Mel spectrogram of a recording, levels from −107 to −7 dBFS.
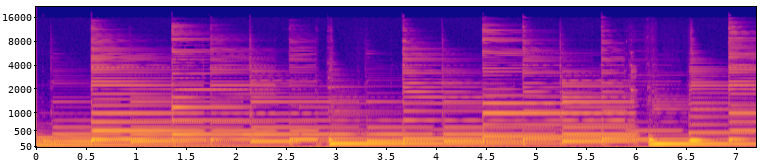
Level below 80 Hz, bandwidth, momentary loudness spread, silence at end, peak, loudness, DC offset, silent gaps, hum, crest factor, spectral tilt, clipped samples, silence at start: -46 dBFS; 13.5 kHz; 8 LU; 0 s; -12 dBFS; -29 LUFS; under 0.1%; none; none; 14 dB; -7 dB/octave; under 0.1%; 0 s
